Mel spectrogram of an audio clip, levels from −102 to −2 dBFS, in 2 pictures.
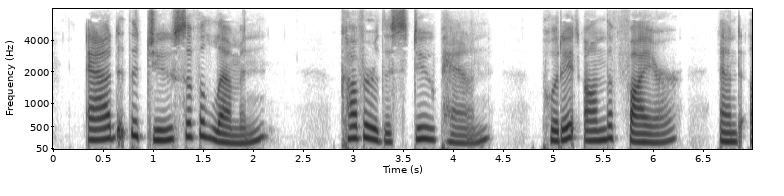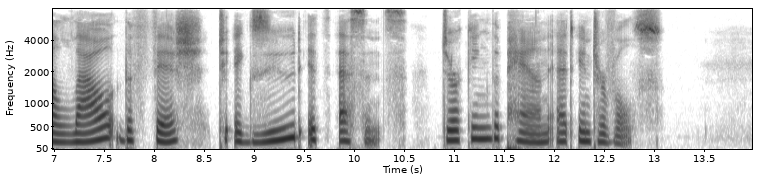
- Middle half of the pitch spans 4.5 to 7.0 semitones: Yes, average, 4.9 semitones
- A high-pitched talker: Yes, high, 210 Hz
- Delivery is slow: Yes, slow, 115 wpm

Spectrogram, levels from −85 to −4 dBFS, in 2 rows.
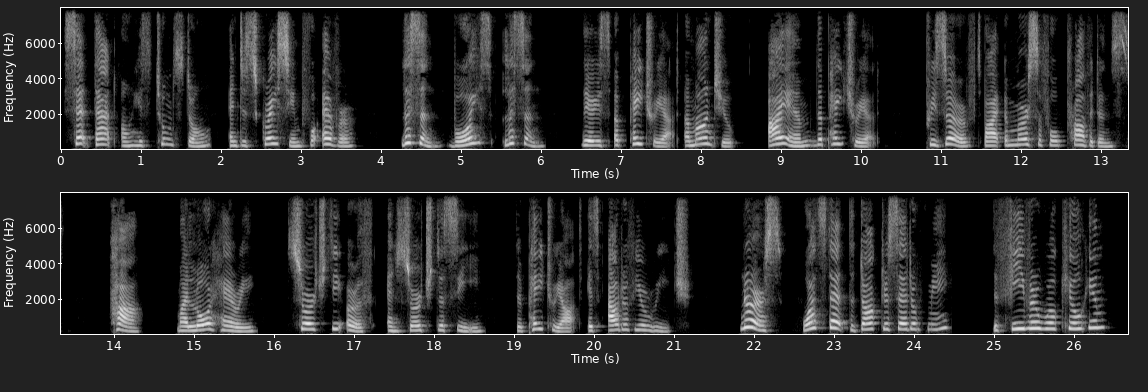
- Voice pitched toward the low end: No, very high, 270 Hz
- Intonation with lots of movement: Yes, wide, 6.0 semitones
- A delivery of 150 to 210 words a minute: No, slow, 135 wpm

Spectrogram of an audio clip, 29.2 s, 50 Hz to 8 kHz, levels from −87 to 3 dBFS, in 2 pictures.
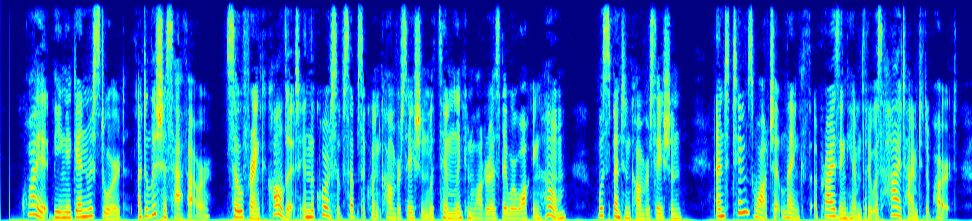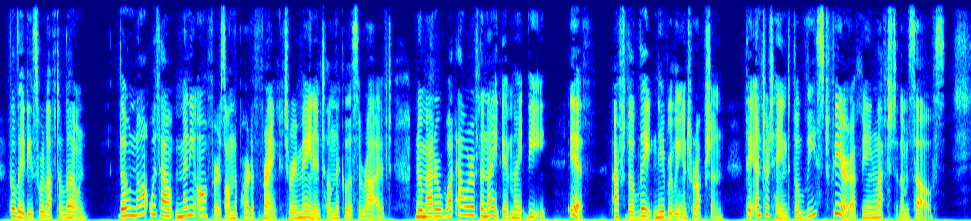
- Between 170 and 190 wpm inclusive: Yes, average, 185 wpm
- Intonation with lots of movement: Yes, wide, 5.9 semitones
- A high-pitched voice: Yes, high, 200 Hz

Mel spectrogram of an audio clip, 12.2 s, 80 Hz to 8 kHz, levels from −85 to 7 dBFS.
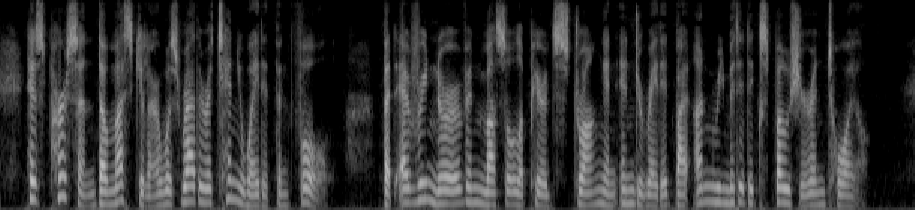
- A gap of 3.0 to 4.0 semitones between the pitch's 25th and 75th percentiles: Yes, average, 3.6 semitones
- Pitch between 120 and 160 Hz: No, medium, 180 Hz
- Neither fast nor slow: No, slow, 115 wpm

